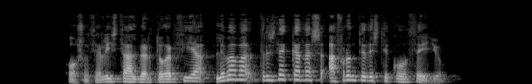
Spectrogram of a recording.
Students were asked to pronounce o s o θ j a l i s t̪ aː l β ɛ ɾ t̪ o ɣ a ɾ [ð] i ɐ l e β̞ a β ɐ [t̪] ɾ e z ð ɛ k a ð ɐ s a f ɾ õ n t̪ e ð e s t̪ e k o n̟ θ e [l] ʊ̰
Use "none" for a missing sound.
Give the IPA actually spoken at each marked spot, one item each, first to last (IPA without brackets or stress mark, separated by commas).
θ, t̪, ʎ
